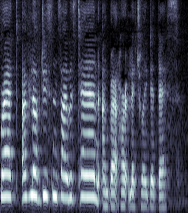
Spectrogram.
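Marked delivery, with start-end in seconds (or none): 0.0-2.0 high, loud, shrieked, adoring scream. Acting out screaming a celebrity's name through the bars: retelling a scream. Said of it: "you're me screaming".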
